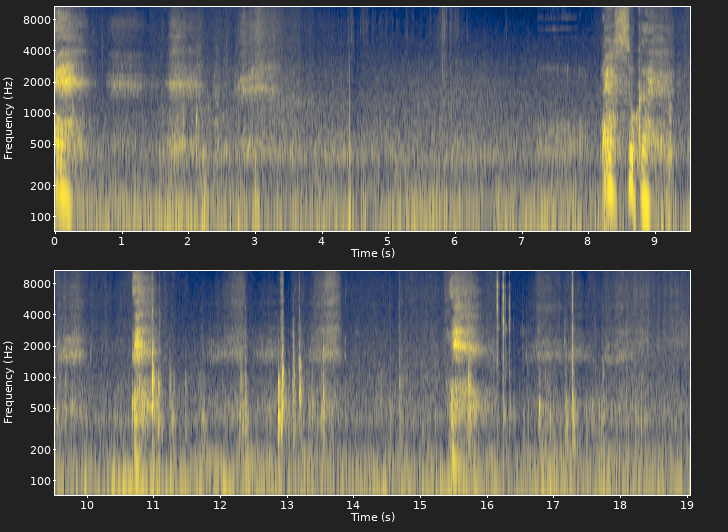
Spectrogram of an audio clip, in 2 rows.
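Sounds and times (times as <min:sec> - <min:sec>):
steady low hum: 0:00.0 - 0:05.6, 0:06.4 - 0:19.0
rustling scrapes: 0:16.7 - 0:19.0.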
